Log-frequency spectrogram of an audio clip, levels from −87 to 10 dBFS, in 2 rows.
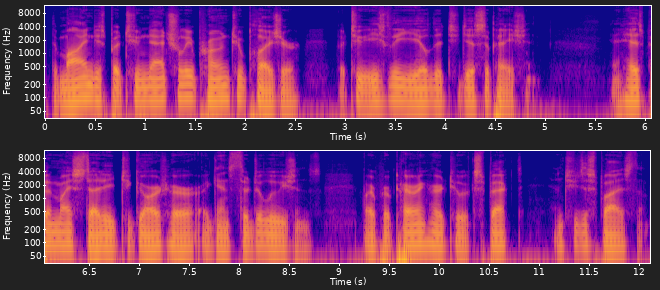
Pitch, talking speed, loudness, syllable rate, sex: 80 Hz, 175 wpm, -19 LUFS, 5.5 syllables/s, male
